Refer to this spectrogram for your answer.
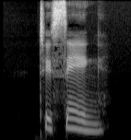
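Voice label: "to sing", English, female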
